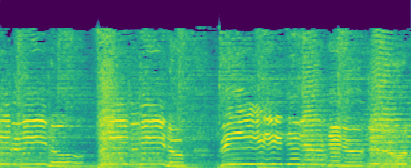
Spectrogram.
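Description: A female jazz singer scat-singing wordless phrases over a swing band. The phrases last about a second each, with held notes and a wavering, shaken note about halfway through.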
